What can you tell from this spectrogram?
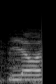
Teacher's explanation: lateral sound is low sound when you pronounce this low sound you can understand how air escapes through the both sides of our tongue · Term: lateral consonant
